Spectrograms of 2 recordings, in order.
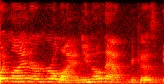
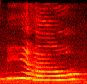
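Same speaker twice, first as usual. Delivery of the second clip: very high little kitten meow; tiny meow; 13 semitones higher than usual. A narrator's reading. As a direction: squeak out a small kitty meow. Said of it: "all that came out was a little".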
